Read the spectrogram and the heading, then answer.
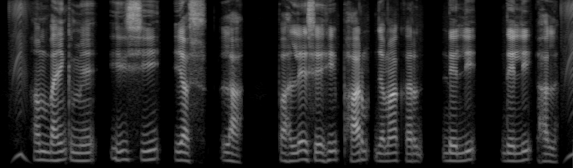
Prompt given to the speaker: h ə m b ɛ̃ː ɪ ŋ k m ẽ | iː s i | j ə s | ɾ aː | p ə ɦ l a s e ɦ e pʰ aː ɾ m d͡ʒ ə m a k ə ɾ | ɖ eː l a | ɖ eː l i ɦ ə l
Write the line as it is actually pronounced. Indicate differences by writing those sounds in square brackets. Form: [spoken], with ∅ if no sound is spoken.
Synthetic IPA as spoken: h ə m b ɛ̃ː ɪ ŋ k m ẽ | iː s i | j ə s | [l] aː | p ə ɦ l [e] s e ɦ [i] pʰ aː ɾ m d͡ʒ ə m a k ə ɾ | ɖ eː l [i] | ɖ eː l i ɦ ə l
